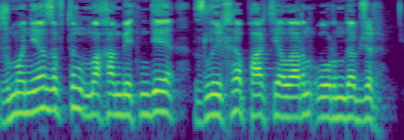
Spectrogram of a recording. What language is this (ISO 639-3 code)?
kaz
